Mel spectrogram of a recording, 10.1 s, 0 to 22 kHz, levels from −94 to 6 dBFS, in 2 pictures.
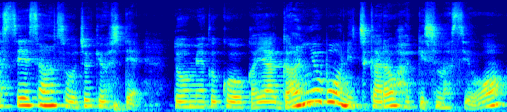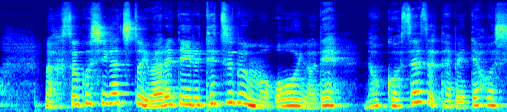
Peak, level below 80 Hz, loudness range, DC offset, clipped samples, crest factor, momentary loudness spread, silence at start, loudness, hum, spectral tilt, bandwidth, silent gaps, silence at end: -4 dBFS; -64 dBFS; 4 LU; under 0.1%; under 0.1%; 18 dB; 16 LU; 0 s; -22 LUFS; none; -5.5 dB/octave; 16 kHz; none; 0 s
